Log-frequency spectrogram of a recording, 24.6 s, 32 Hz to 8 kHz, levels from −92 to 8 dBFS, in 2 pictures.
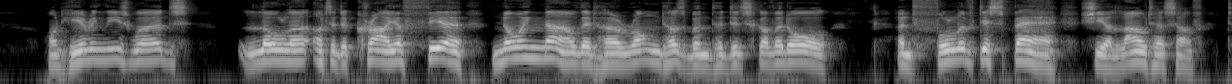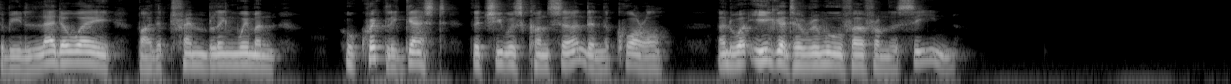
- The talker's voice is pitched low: Yes, low, 125 Hz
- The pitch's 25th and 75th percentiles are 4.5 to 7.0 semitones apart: No, average, 4.0 semitones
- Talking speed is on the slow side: Yes, slow, 130 wpm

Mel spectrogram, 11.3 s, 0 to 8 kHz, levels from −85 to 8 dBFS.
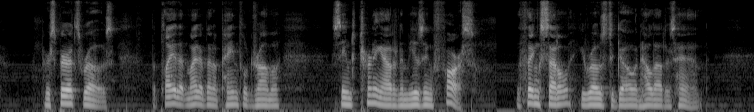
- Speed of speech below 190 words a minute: Yes, average, 160 wpm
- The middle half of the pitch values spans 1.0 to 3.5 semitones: Yes, narrow, 2.5 semitones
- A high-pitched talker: No, low, 125 Hz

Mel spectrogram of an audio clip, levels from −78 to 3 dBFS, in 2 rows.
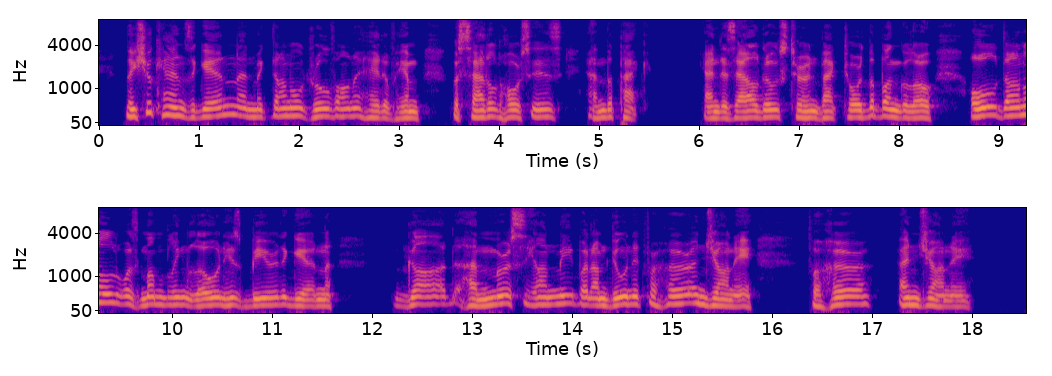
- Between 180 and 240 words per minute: No, average, 165 wpm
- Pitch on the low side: No, medium, 155 Hz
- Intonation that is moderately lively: Yes, average, 3.4 semitones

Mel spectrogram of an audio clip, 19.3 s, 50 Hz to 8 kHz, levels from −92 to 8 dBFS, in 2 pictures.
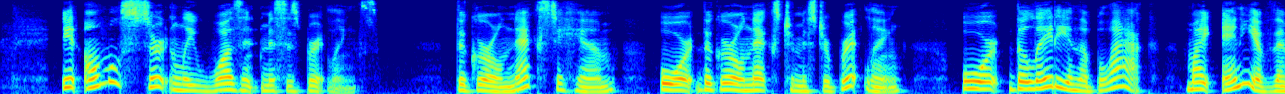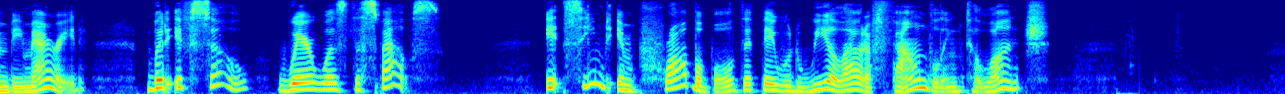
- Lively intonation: Yes, wide, 7.3 semitones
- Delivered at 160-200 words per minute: No, average, 150 wpm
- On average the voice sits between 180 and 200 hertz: Yes, high, 190 Hz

